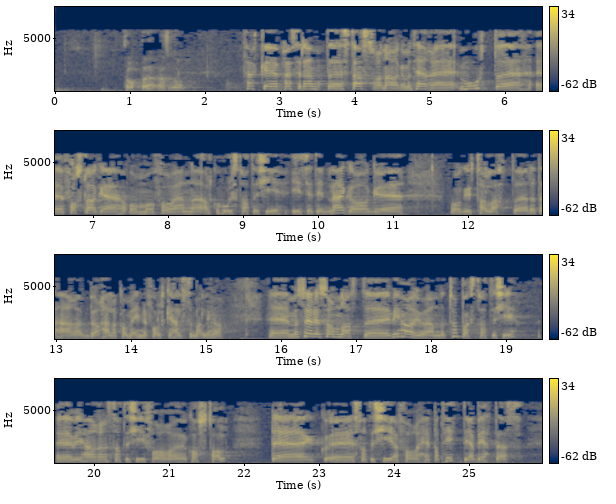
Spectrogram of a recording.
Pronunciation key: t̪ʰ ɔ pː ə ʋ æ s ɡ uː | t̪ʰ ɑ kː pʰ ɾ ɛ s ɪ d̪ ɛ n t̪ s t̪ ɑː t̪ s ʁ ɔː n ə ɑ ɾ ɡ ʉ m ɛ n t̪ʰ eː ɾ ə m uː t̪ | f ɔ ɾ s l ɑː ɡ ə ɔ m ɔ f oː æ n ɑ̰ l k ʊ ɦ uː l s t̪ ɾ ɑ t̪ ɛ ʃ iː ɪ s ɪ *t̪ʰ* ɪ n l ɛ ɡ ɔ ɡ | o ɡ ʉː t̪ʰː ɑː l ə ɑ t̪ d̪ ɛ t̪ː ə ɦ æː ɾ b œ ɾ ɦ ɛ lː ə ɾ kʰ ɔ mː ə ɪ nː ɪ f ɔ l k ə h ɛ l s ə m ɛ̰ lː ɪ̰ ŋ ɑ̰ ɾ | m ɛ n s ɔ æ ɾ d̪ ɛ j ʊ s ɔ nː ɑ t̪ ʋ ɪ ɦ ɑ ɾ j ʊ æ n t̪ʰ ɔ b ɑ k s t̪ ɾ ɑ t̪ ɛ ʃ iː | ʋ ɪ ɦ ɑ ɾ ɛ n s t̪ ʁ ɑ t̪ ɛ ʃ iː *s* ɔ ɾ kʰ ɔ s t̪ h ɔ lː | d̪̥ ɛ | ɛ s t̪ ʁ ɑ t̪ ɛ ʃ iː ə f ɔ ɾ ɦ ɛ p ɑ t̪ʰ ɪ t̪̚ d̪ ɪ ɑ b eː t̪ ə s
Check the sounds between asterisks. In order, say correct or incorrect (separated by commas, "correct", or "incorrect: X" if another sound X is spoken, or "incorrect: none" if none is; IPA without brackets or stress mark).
incorrect: t̪, incorrect: f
